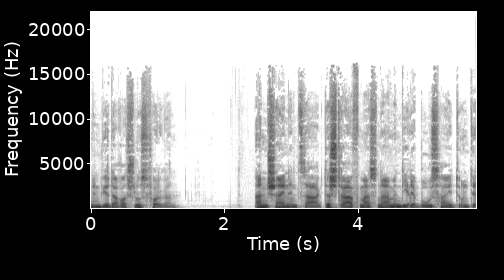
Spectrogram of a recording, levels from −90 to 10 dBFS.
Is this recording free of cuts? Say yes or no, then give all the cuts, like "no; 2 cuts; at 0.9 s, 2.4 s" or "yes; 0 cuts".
no; 2 cuts; at 3.4 s, 4.8 s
